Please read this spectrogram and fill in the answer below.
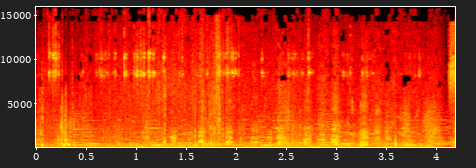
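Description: Background music with long held notes, with wolves heard beneath it.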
